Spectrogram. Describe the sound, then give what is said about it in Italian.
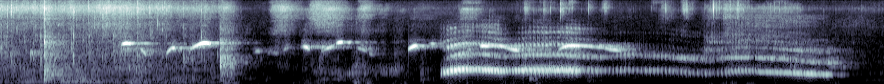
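A small bird chirps cheerfully beside a pond in a meadow, first with a few quick, bright high notes, then a longer warbling, whistle-like trill that rises and falls before stopping. It sounds clear, with no talking. “Vicino allo stagno trovò un uccellino che cinguettava felice e contento.”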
